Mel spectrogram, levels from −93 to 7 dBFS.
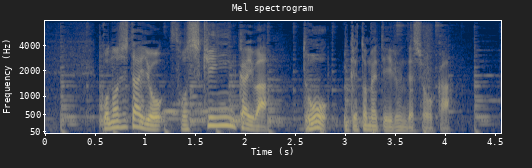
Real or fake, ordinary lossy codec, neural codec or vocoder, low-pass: real; none; none; none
